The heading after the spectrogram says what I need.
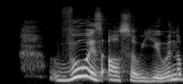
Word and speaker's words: vous: want to show respect it's pronounced with the ooh sound o as in Goose Vu is also you in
